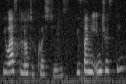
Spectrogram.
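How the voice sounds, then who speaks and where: An actress playing a shifty, cool cook with secret plans in a comic audio drama, evasive and teasing. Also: female voice, sits high, lively intonation, fast, pushed and bright.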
